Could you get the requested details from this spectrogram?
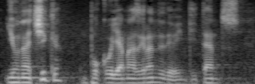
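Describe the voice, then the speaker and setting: A man's voice: fairly low pitch, brisk, a little mellow. Rambling man retelling a spooky story. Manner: rambling, many fillers and self-corrections. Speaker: storyteller guest. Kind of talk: casual retelling of a horror story.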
